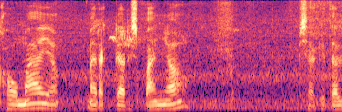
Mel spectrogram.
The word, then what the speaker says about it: Joma: merk dari Spanyol ya Dan mungkin di Spanyol ini cara bacanya bukan cuma tapi jadi Ini pertama kalinya saya memberi produk dengan merk homai merk dari Spanyol bisa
